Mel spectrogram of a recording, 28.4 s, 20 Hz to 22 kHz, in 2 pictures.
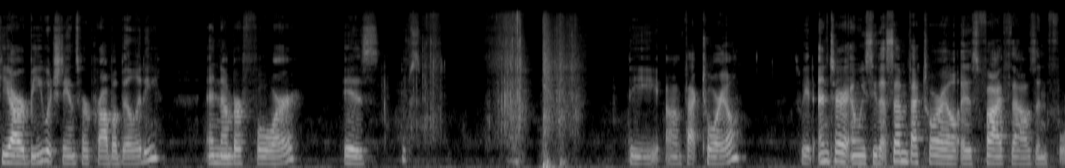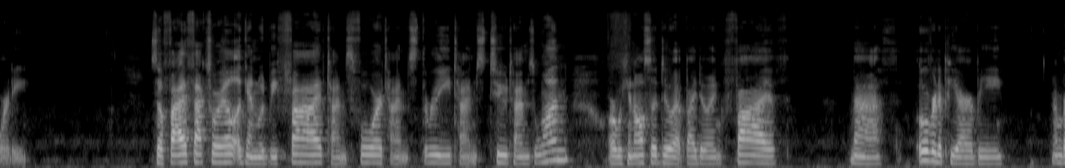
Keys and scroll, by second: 0.5 Right, 0.8 Right, 1.7 Right, 4.1 4, 4.6 4, 5.7 Left, 8.0 Delete, 10.4 Return, 24.1 5, 26.4 Left, 28.1 4.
